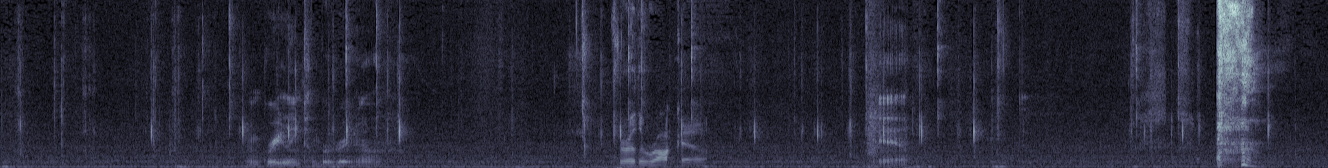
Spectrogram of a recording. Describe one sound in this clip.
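A pickaxe chips at blocks with quick, light clicks.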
